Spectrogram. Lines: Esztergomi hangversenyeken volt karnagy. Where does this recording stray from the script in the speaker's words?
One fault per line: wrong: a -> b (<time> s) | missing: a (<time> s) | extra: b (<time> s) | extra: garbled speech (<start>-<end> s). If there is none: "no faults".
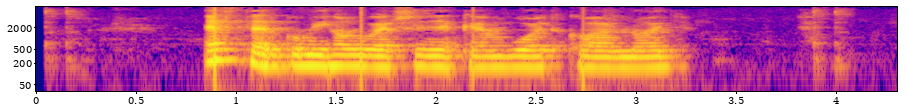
no faults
